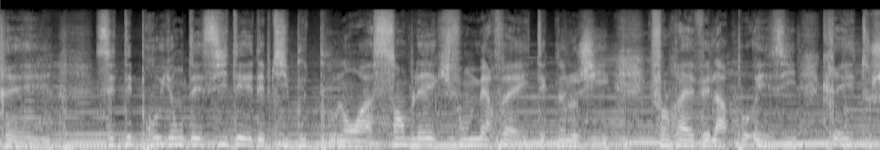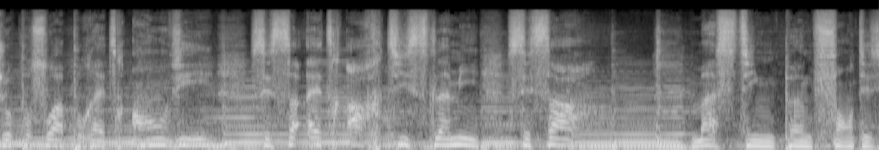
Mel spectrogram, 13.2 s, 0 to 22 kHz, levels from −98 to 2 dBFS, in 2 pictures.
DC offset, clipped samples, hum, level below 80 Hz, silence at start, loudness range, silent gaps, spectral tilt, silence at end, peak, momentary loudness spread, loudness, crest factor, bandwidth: under 0.1%; under 0.1%; none; -36 dBFS; 0 s; 1 LU; none; -4.5 dB/octave; 0 s; -2 dBFS; 4 LU; -16 LUFS; 14 dB; 16.5 kHz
